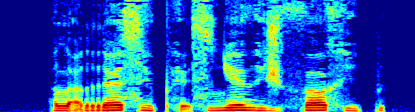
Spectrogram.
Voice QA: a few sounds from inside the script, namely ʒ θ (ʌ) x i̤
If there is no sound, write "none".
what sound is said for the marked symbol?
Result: ʌ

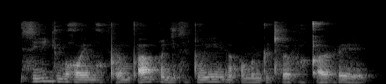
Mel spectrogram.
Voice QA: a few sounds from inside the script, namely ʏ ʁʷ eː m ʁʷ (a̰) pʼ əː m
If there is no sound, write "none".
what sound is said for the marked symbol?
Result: a̤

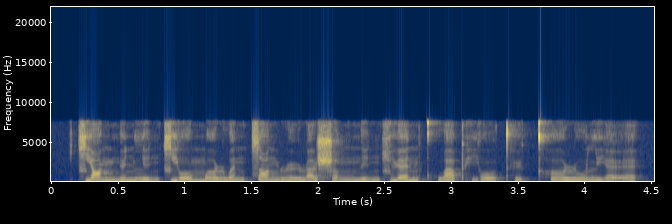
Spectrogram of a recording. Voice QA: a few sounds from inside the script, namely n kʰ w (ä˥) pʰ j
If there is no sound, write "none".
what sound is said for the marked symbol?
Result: ä˥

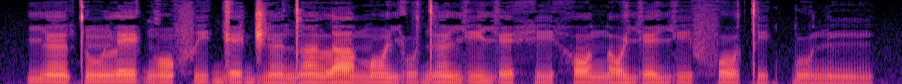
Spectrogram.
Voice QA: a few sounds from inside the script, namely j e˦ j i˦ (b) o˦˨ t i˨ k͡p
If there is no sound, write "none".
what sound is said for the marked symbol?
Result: f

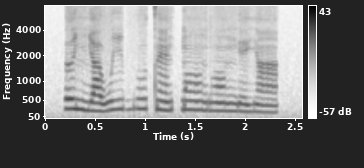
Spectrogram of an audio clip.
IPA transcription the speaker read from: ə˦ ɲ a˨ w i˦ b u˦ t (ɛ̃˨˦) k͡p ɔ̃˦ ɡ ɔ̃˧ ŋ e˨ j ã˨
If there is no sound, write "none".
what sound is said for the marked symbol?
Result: ɛ̃˧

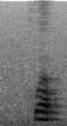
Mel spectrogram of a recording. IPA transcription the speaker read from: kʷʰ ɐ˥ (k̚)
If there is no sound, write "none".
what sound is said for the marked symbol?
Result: p̚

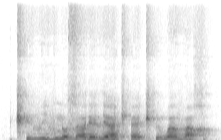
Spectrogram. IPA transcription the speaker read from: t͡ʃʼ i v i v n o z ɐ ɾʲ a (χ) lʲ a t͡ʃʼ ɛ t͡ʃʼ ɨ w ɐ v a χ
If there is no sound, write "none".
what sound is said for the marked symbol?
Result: none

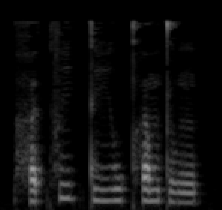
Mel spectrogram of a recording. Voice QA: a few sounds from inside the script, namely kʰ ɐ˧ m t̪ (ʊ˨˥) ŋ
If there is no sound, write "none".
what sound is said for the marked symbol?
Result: ʊ˨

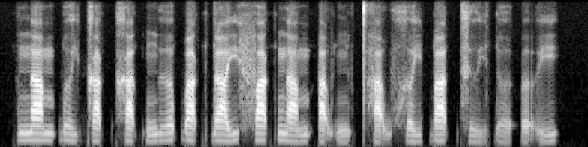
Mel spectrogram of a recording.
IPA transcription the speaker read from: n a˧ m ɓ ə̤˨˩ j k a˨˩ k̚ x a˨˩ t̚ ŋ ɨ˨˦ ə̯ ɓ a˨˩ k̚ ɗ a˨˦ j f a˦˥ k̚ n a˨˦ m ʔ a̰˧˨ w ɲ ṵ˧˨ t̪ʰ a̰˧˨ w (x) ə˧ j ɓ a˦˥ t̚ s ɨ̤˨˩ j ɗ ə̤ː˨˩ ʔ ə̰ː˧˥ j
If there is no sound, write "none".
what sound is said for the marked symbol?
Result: x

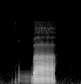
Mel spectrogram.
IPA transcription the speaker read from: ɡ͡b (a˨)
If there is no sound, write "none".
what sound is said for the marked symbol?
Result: a˨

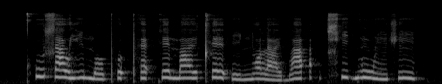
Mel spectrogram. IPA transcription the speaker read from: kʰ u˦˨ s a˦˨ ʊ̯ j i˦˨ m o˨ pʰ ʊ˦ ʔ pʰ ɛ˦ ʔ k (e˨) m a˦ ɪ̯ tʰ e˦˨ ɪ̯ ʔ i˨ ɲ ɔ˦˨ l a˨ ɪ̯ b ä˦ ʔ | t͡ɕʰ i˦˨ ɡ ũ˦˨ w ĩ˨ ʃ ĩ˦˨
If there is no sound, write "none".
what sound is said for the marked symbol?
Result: e˦˨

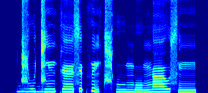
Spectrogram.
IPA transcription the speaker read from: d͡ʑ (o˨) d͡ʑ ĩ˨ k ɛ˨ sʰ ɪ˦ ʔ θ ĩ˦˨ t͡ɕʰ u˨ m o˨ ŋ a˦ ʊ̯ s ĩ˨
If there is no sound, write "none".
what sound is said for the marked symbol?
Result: u˨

